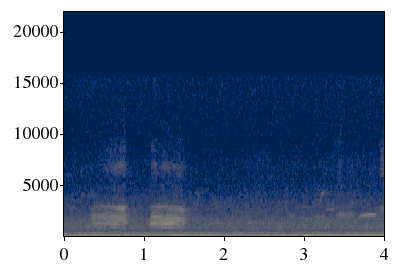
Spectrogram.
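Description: Two short, harsh bird calls in the first second and a half, like a crow cawing, over a steady low rumble, with a few faint chirps near the end.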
